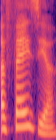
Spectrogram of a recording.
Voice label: "aphasia", English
